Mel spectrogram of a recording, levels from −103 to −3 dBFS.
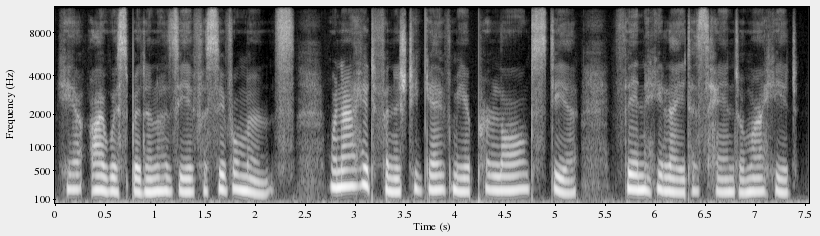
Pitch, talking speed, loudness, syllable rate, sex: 200 Hz, 215 wpm, -16 LUFS, 6.0 syllables/s, female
